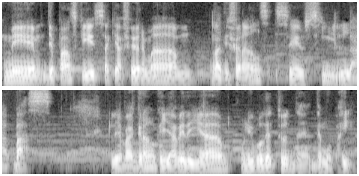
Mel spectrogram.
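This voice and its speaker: A man's voice: lowish voice, fairly even intonation, a little slow, darkish tone, faint music behind. A man from Cuba, a jazz pianist, speaking French as an in an interview, hesitant with many fillers and restarts. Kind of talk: interview testimony.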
